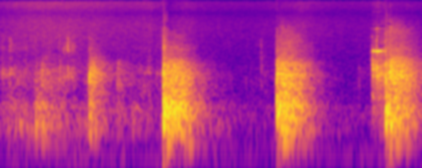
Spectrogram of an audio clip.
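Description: Three heavy, booming thuds as someone kicks at a bathroom door to break it down, spaced about a second apart, each a sharp loud impact that rings out briefly, with fainter rustling and knocking between them.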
